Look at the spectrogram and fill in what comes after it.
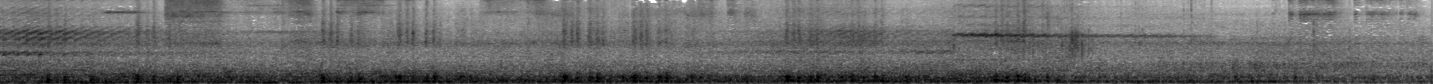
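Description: South Western Railway electric multiple unit running past along the platform: a steady low rumble of wheels on rail, clicking over the rail joints, with thin high wheel squeal. A clearer squeal tone holds for a few seconds about two-thirds of the way through.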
